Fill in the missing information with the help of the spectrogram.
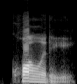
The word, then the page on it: quality: American English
